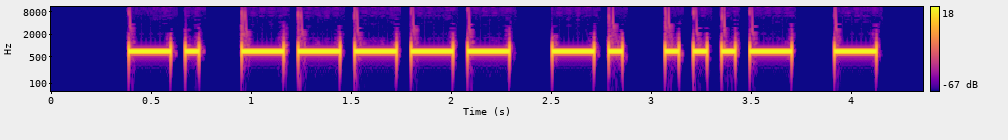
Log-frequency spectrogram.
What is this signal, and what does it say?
Morse code, heard as a keyed tone, about 17 wpm, 700 Hz. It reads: N0NVT
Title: USA Call Signs - 5 Characters - 17wpm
